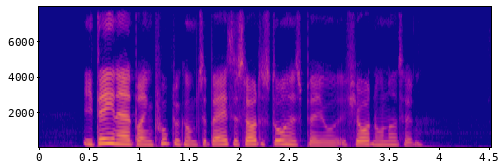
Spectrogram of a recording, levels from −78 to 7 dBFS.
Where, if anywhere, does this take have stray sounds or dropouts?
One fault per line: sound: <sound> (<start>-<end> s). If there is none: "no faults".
no faults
